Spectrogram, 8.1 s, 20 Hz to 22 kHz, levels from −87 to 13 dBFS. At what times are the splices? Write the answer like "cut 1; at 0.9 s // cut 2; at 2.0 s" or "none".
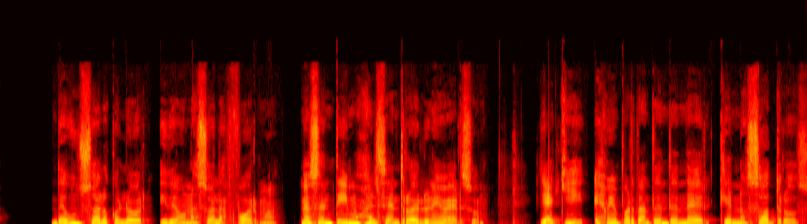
cut 1; at 2.9 s // cut 2; at 6.1 s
